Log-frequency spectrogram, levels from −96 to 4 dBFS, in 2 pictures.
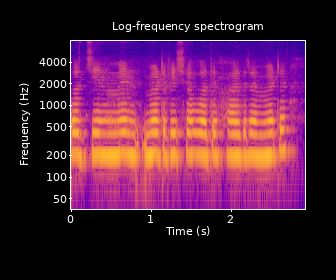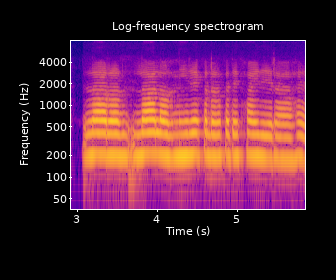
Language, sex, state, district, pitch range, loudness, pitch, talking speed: Hindi, female, Goa, North and South Goa, 200-205 Hz, -15 LUFS, 200 Hz, 225 wpm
